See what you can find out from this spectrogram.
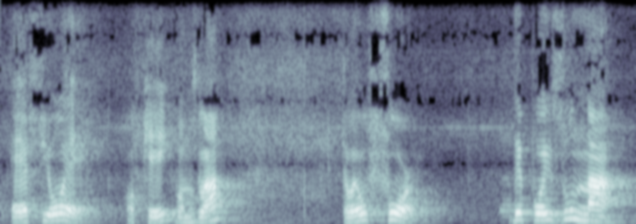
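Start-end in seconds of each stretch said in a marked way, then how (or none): none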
